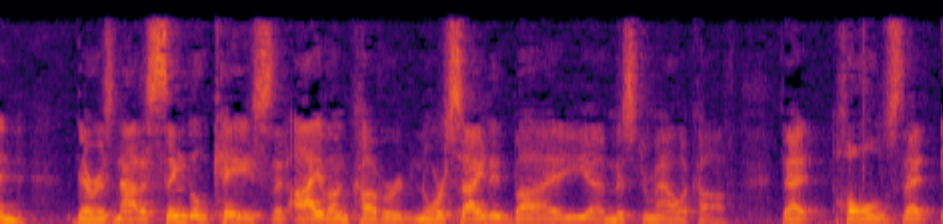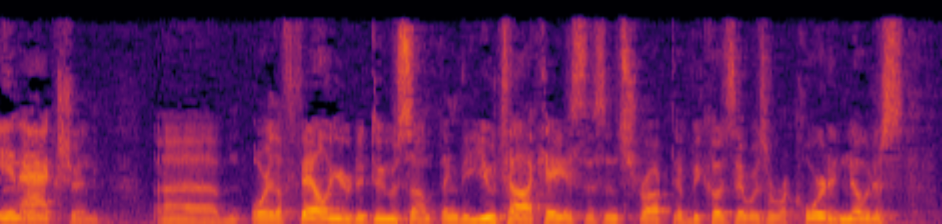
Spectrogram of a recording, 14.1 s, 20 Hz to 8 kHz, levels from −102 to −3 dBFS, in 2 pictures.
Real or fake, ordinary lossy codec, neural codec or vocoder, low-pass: real; MP3, 64 kbps; none; 7.2 kHz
